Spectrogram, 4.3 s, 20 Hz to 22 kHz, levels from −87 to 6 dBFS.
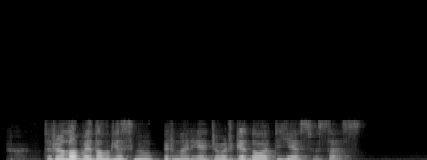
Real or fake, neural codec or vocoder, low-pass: fake; codec, 16 kHz in and 24 kHz out, 0.6 kbps, FocalCodec, streaming, 2048 codes; 5.4 kHz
